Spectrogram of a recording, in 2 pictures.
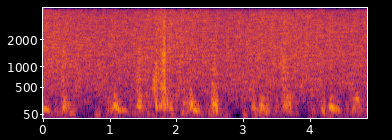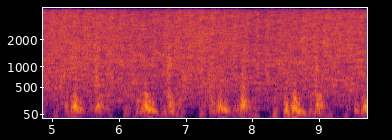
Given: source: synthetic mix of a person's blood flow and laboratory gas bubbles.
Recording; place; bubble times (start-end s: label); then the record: Doppler ultrasound of blood flow; precordium
1.62-1.95 s: bubbles
From the record:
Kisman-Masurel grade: 113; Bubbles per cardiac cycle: 1 to 2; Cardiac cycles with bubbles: 1 to 10%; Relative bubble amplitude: loud (0.450 to 0.775); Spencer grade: 1 (occasional bubble signal discernible with the cardiac motion signal, with majority of cardiac periods free of bubbles); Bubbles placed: anywhere in the cardiac cycle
